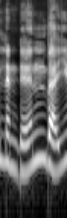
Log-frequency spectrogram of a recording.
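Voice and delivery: normal talking voice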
